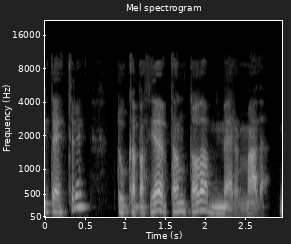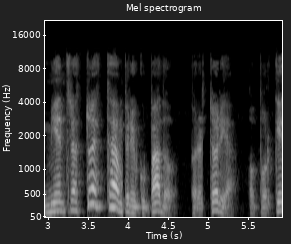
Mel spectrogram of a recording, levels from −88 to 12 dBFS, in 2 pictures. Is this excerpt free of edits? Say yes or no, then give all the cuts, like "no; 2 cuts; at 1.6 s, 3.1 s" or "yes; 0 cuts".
no; 4 cuts; at 1.5 s, 2.9 s, 3.9 s, 4.9 s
